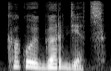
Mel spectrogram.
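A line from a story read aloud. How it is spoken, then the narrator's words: Laughing. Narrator (Russian): Он рассмеялся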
